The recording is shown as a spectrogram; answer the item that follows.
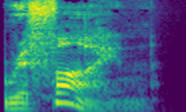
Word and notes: refine: British English

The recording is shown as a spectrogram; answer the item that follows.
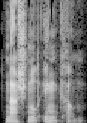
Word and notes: national income: British English

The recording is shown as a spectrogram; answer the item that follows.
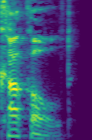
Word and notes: cuckold: American English

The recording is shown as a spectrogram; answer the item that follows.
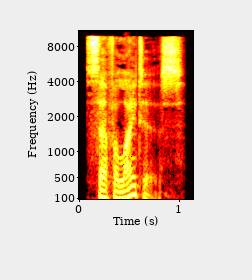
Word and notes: cephalitis: British English

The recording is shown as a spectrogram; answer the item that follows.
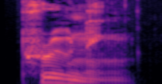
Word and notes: pruning: British English

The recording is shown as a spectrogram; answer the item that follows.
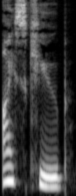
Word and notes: ice cube: British English

